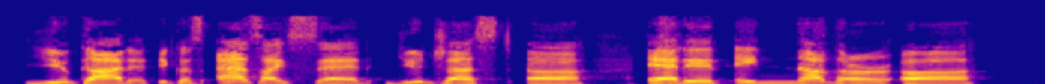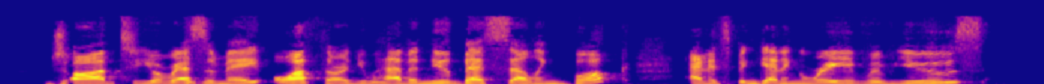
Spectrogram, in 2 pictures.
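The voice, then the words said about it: New York accent. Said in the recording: “as you can tell from my accent, I'm from New York”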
